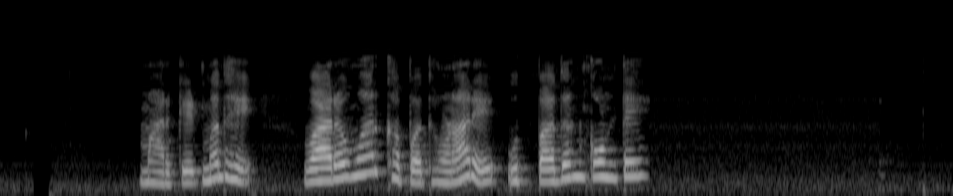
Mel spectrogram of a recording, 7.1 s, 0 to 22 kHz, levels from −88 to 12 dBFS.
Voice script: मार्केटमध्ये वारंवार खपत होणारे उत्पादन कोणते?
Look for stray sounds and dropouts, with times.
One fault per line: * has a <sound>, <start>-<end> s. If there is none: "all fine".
all fine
